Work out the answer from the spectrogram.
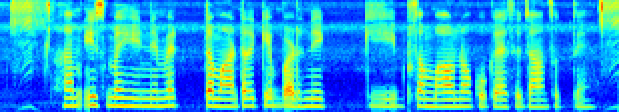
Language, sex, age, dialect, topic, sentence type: Hindi, female, 18-24, Awadhi Bundeli, agriculture, question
